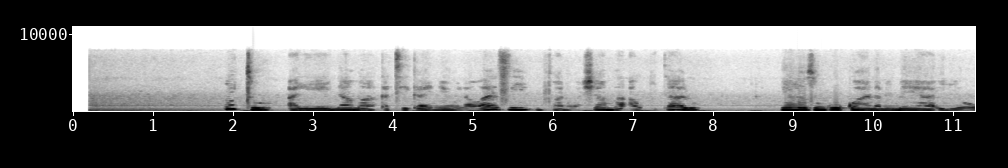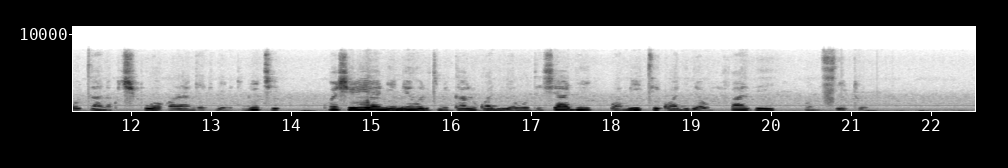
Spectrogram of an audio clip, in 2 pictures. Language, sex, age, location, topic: Swahili, female, 25-35, Dar es Salaam, agriculture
